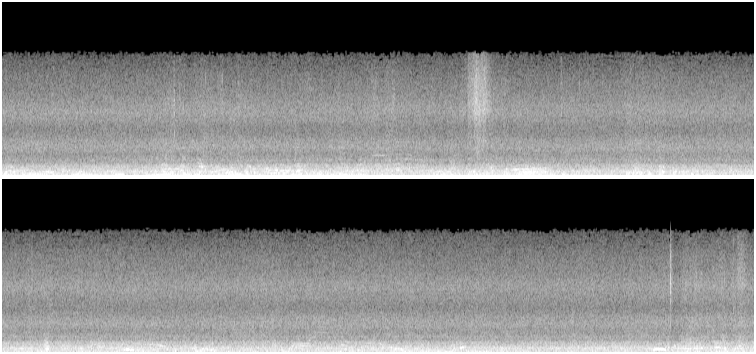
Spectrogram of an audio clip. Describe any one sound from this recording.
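Water laps and sloshes gently.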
